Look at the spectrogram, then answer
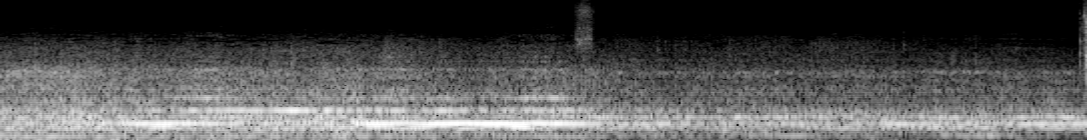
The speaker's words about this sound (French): petit caillou, fixé au bout d'un bras, comme le bras d'un tourne-disque, je peux pas te dire mieux, qui frotte dessus pendant qu'il tourne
